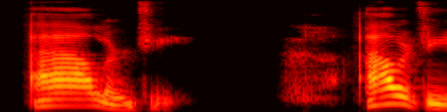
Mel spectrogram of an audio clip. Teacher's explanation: It's 3 syllables. Allergy. The stress is on the first syllable.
